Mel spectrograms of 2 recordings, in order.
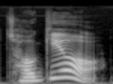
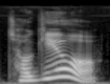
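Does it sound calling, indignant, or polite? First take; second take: indignant; calling. First: It is said in an indignant tone. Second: It is called out to get attention.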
